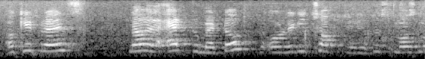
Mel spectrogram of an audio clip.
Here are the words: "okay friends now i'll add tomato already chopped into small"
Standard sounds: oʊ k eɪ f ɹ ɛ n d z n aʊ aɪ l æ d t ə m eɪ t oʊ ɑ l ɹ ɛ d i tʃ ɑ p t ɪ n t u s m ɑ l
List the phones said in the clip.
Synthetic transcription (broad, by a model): oʊ k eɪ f ɹ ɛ n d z n aʊ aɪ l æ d t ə m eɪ t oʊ ɑ l ɹ ɛ d i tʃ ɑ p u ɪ t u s m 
